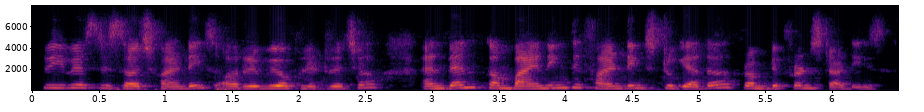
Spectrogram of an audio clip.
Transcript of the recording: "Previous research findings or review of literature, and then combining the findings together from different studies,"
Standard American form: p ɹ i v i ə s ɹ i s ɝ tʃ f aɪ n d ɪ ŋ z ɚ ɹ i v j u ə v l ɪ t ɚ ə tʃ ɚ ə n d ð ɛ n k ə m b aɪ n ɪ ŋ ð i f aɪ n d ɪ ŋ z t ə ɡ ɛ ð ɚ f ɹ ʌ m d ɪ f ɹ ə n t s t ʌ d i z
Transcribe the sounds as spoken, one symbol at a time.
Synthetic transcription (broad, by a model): p ɹ i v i ə s ɹ i s ɝ tʃ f aɪ n d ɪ ŋ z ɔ ɹ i v j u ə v l ɪ t ɚ ə tʃ ɚ ə n d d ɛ n k ə m b aɪ n ɪ ŋ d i f aɪ n d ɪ ŋ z t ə ɡ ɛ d ɚ f ɹ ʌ m d ɪ f ɹ ə n t s t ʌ d i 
